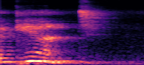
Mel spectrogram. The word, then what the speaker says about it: can't: So you pronounce the T. I can't drive a car.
